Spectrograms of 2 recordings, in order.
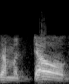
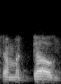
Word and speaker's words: IMMADAWG: Last year, my first video that came out is I'm a Dog. It's spelled IMMADAWG. That's 32 shots. I'm a Dog.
